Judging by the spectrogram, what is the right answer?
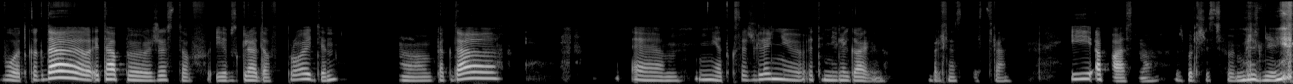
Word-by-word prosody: Вот. 200 Hz, -5 st, -4 dB
Когда 265 Hz, 0 st, +7 dB
этап, 235 Hz, +1 st, +3 dB
э, 190 Hz, -3 st, 0 dB
жестов 205 Hz, -3 st, -8 dB
и 180 Hz, +1 st, -4 dB
взглядов 180 Hz, -2 st, -3 dB
пройден, 220 Hz, -2 st, -2 dB, 0.6 s
а, 180 Hz, -1 st, -5 dB
тогда 270 Hz, +9 st, +3 dB, 1.3 s
эм, 185 Hz, -3 st, -4 dB
нет, 220 Hz, -6 st, -5 dB
к -, -, -18 dB
сожалению, 215 Hz, -1 st, -3 dB
это 210 Hz, 0 st, -9 dB
нелегально 190 Hz, -4 st, -4 dB, 0.4 s
в -, -, -17 dB
большинстве 175 Hz, -4 st, -13 dB
стран 160 Hz, +1 st, -13 dB, 0.6 s
и 250 Hz, +2 st, -1 dB
опасно 160 Hz, -, -2 dB
с 205 Hz, -5 st, -15 dB
большинством 180 Hz, 0 st, -7 dB
людей. 210 Hz, -, +5 dB
200 Hz, 110 wpm, -23 LUFS, 180-230 Hz, 1.3 s, Когда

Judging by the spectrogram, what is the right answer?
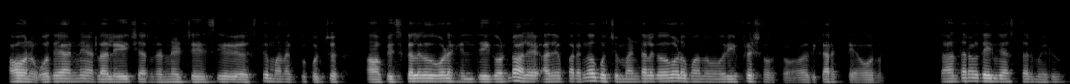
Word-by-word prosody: అవును. 135 Hz, -3 st, +6 dB
ఉదయాన్నే 140 Hz, +1 st, +1 dB
అట్లా 130 Hz, -1 st, 0 dB
లేచి, 125 Hz, +1 st, +1 dB
అట్లా 120 Hz, -1 st, -9 dB
నడిచేసి 120 Hz, +1 st, -3 dB, 0.3 s
ఒస్తే, 115 Hz, +6 st, -5 dB
మనకు 125 Hz, -1 st, -9 dB
కొంచెం 120 Hz, +1 st, -4 dB, 0.4 s
ఆహ్, 120 Hz, -, +3 dB
ఫిజికల్‌గా 140 Hz, +4 st, +5 dB
గూడా 145 Hz, 0 st, +5 dB
హెల్తీగా 130 Hz, +1 st, 0 dB
ఉంటాం, 170 Hz, +6 st, +3 dB
అలే 140 Hz, -1 st, +3 dB
అదే 135 Hz, +1 st, -1 dB
పరంగా 140 Hz, +5 st, +2 dB
కొంచెం 140 Hz, -2 st, 0 dB
మెంటల్‌గా 140 Hz, +2 st, +1 dB
గూడా 145 Hz, -2 st, +4 dB
మనం, 125 Hz, -1 st, -6 dB, 0.2 s
రిఫ్రెషవుతాం. 110 Hz, -6 st, -5 dB
అది 110 Hz, 0 st, -12 dB
కరెక్టే, 120 Hz, -2 st, -5 dB
అవును. 105 Hz, -1 st, -8 dB, 0.6 s
దాని 135 Hz, 0 st, -2 dB
తర్వాతేం 150 Hz, -2 st, +4 dB
జేస్తారు 130 Hz, -2 st, -5 dB
మీరు? 115 Hz, 0 st, -11 dB
130 Hz, 160 wpm, -29 LUFS, 120-140 Hz, 0.6 s, అవును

